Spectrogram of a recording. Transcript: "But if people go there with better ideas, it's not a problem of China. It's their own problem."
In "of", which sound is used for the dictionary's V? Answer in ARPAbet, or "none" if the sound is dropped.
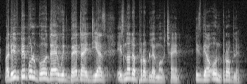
F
